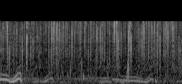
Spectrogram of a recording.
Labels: {"label": "biophony, cascading saw", "recorder": "SoundTrap 600 or HydroMoth"}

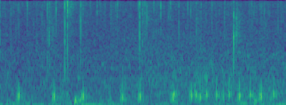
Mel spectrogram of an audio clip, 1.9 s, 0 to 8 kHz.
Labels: {"label": "biophony, pulse", "recorder": "SoundTrap 500"}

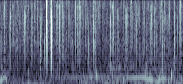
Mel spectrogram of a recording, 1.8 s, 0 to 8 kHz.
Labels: {"label": "biophony, cascading saw", "recorder": "SoundTrap 600 or HydroMoth"}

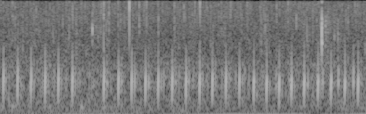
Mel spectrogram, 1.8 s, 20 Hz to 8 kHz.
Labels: {"label": "biophony, rattle", "recorder": "SoundTrap 500"}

